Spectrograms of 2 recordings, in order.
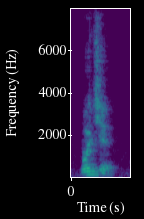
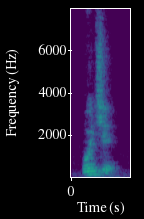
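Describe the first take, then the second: First: The d and y merge into a j sound. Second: The same.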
